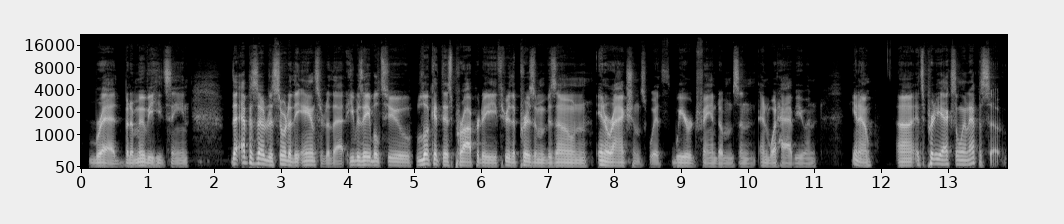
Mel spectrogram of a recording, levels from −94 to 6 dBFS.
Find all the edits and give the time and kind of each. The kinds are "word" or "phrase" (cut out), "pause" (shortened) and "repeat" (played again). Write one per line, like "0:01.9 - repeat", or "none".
none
